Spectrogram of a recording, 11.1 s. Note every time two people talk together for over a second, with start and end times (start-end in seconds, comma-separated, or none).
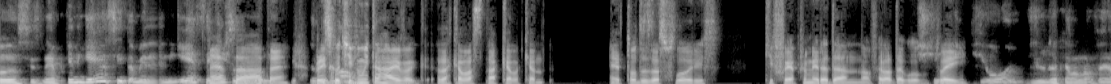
2.1-3.6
